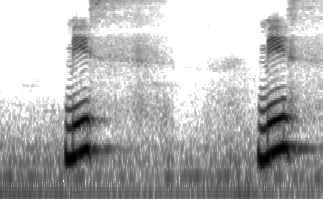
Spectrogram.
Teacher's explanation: سین کی صفت واضح کریں جس میں سیٹی ہوتی ہے۔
